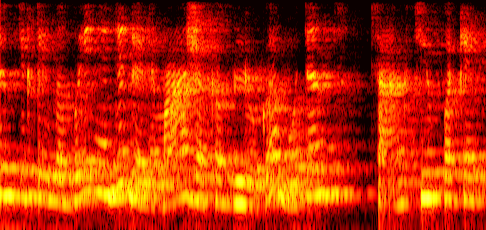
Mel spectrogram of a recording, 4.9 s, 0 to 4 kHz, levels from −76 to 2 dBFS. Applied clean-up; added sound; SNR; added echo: none; none; none; reverberation time 0.9 s.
